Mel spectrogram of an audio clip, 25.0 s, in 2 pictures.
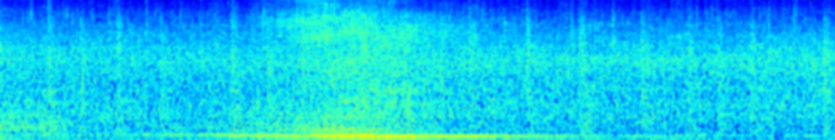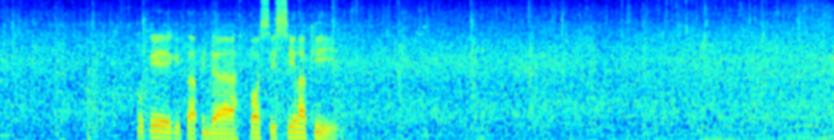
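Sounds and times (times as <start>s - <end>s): vehicle passing hum: 0.0s - 10.1s, 23.1s - 25.0s
rain on wet road: 0.0s - 25.0s.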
